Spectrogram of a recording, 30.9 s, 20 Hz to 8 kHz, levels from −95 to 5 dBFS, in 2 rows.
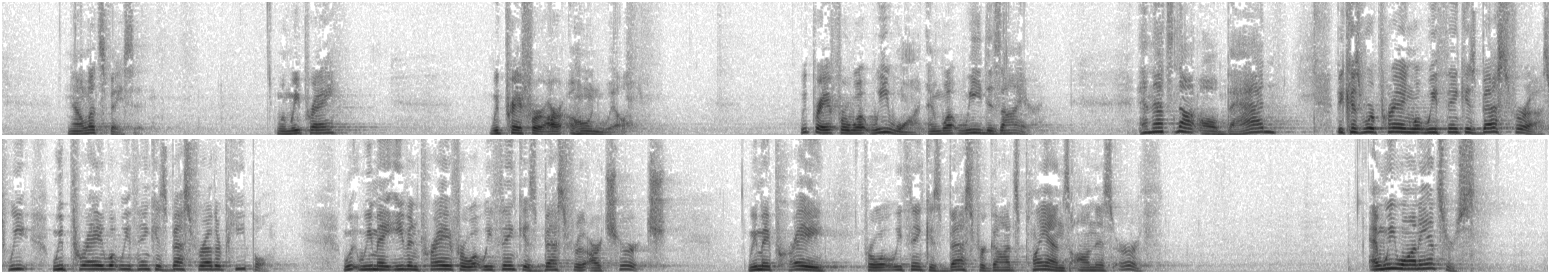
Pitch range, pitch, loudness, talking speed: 160-220 Hz, 190 Hz, -20 LUFS, 160 wpm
